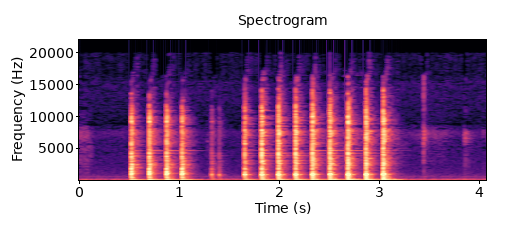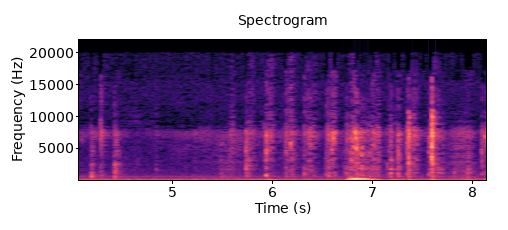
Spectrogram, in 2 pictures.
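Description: A spatula mixes homemade cream-coloured paint in a container, making a quick run of sharp, evenly spaced clicks and taps, then sparser scattered knocks, up close with a soft voice near the end.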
